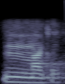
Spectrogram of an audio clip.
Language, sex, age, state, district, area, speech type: Tamil, male, 18-30, Tamil Nadu, Sivaganga, rural, conversation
